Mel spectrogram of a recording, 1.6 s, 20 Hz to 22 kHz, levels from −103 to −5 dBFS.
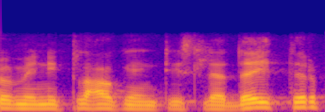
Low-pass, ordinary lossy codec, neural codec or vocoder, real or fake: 7.2 kHz; Opus, 32 kbps; codec, 16 kHz in and 24 kHz out, 1 kbps, XY-Tokenizer; fake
